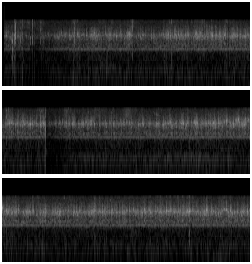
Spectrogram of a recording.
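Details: Frogs giving a mating song in a marsh at Mills Block Forest, Thunder Bay: a dense, continuous chorus of fast, trilling croaks blending into a steady buzzing wall of sound, with a short dip near six seconds before resuming.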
